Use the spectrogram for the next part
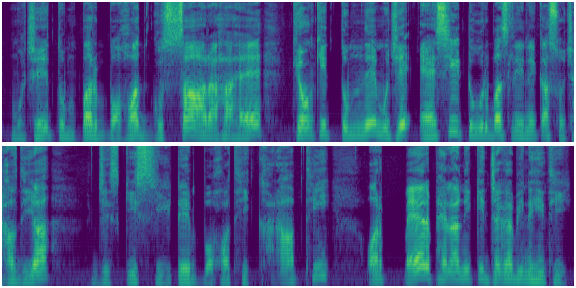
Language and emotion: Hindi, angry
